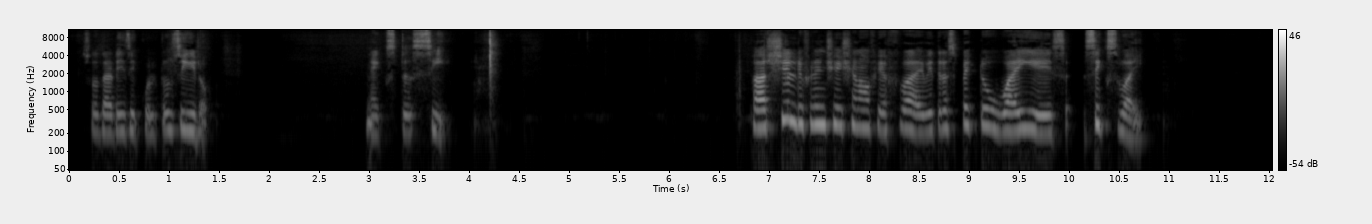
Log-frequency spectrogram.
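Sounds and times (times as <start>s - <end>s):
person speaking: 0.1s - 1.5s, 3.0s - 4.3s, 6.7s - 10.8s.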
